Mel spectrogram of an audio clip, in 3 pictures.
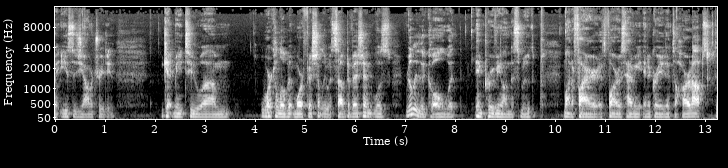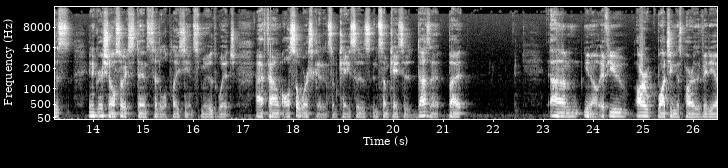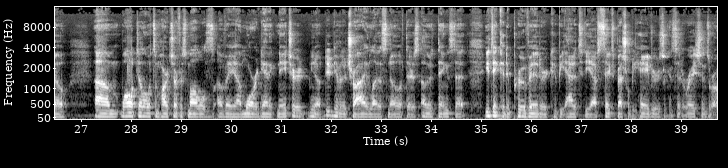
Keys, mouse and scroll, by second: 8.2 click, 10.1 click, 10.5 middle click, 13.0 q.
